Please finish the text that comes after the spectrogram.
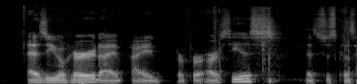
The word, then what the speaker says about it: Arceus: As you heard, I prefer Arceus.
